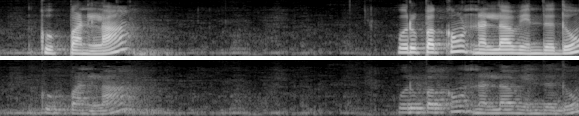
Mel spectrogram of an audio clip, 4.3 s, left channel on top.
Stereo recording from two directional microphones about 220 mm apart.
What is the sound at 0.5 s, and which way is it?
Speech, 50° left (ahead or behind).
